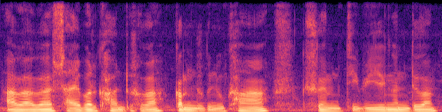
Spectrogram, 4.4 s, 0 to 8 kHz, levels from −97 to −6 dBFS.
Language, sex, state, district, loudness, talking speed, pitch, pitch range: Wancho, male, Arunachal Pradesh, Longding, -16 LUFS, 190 wpm, 110 Hz, 100-115 Hz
